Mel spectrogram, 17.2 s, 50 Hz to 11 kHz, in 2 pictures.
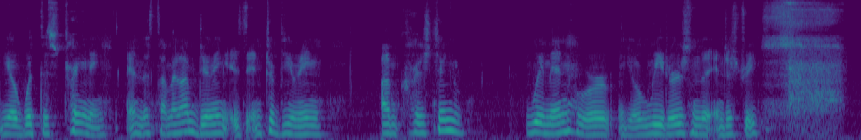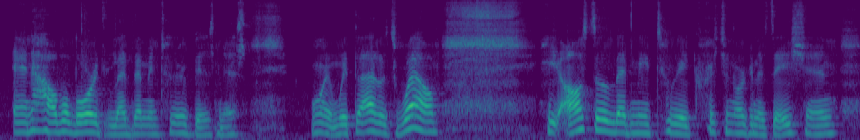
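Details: Adult woman, stage 4 epiglottic cancer survivor (2009), treated with surgery, chemotherapy and radiation; scar-closed airway, open tracheostomy stoma covered by thumb to speak; partial glossectomy for tongue cancer, no teeth or saliva glands; tracheostomy speech with articulation changes.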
